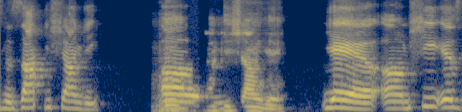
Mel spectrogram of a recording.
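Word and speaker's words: Ntozake Shange: Notazake Shange. I can't even pronounce her name. Her name is Nozaki Shange.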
